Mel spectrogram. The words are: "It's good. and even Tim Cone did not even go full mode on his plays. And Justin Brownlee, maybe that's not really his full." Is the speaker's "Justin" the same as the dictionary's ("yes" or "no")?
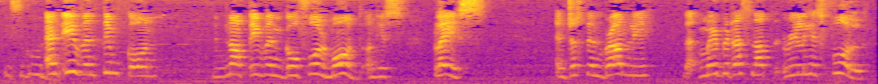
yes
